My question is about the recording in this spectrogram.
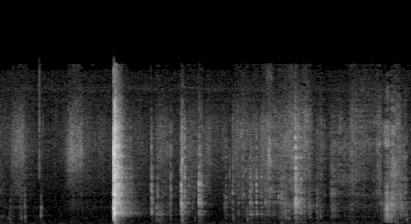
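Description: A plastic DVD case being opened: one sharp, loud snap about a second in, then softer taps and rattles as the case is handled.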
